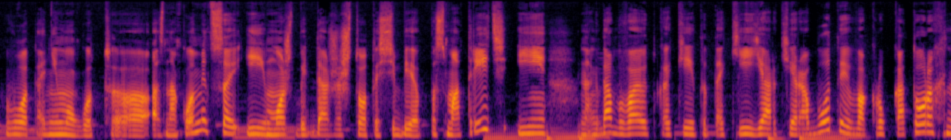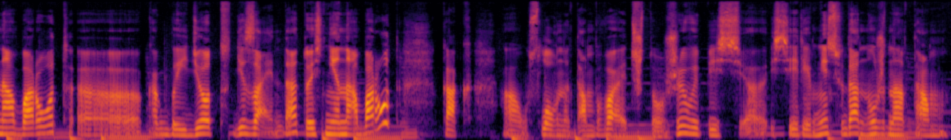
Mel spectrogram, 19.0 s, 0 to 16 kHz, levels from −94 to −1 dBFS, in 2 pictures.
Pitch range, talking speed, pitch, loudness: 150-180 Hz, 130 wpm, 165 Hz, -28 LUFS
